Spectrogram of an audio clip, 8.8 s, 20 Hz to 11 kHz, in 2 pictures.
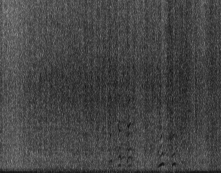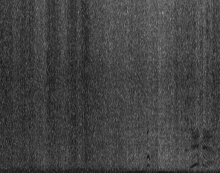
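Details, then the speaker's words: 1975 Chevy Monza 2+2 with 350 small-block V8 swap, sat about 20 years, after new distributor fitted: loud, lumpy idle with sharp throttle blips, holding steady with no misfire or stumble; normal idle and revving. "Brother! This thing is rowdy. I got all kinds of stuff in my eyes."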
